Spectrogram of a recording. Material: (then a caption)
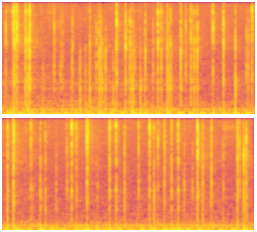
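Chocolate. A solid dark chocolate bar is held horizontally while long nails tap and scratch along its edge. Quick, irregular crisp clicks and scratchy, crinkly crackles follow one another throughout, over a steady low hum.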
